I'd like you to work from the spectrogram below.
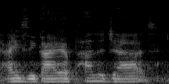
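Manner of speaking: put-on soft, smooth African-accented father; attempted African accent. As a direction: imitate an African dad apologizing gently. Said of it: "I can't, my African accent".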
